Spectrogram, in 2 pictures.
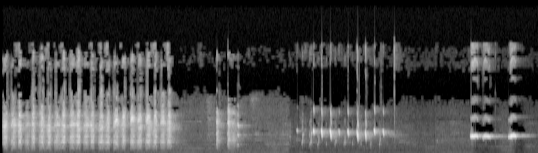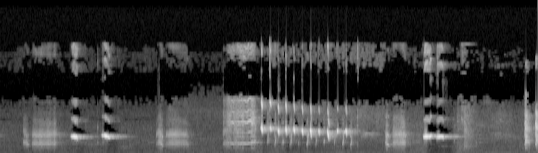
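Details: A hand-fed pet cockatiel gives its daily whistling: clear, bright whistles mixed with harsher raspy chirps and squawks.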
